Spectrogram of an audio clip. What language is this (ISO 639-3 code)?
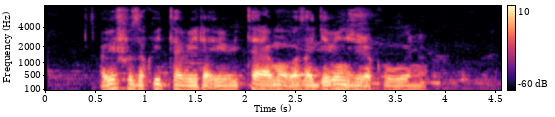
kin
